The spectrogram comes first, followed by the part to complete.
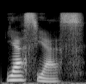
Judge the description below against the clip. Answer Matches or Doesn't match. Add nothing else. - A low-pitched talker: Doesn't match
